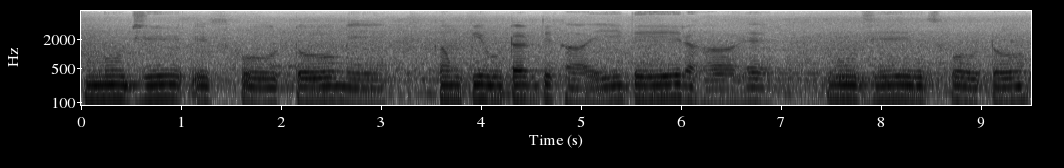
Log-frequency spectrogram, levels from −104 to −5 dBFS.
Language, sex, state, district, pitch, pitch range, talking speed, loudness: Hindi, female, Madhya Pradesh, Umaria, 110 Hz, 105-115 Hz, 80 wpm, -16 LUFS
